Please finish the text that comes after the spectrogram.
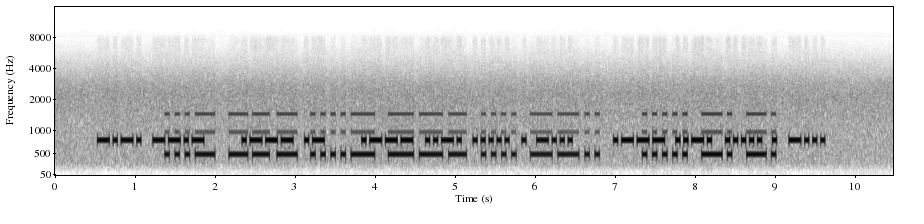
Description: Morse code, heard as two keyed tones. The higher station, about 24 wpm, 790 Hz: CQ JA JF5EB JF5EB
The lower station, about 19 wpm, 480 Hz: VO4OHZ 5NN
